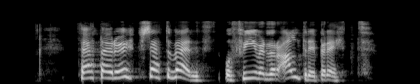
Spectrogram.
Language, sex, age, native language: Icelandic, female, 30-39, Icelandic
